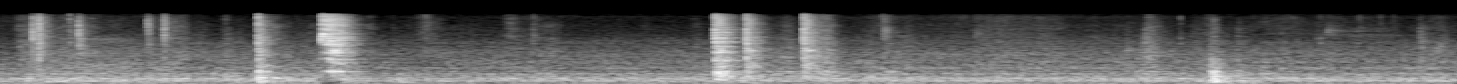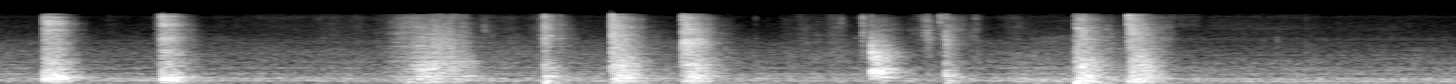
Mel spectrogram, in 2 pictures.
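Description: Irregular sharp knocks and taps of wood on wood, about a dozen, mostly in the second half, as the glued dovetailed pine box sides are worked and knocked together on a wooden workbench.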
